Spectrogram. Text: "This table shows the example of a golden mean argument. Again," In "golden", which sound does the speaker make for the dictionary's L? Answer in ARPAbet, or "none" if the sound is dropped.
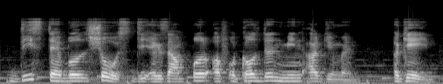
L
